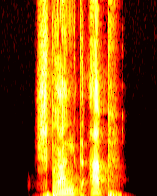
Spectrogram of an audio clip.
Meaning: second-person plural preterite of abspringen
- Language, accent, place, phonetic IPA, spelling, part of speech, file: German, Germany, Berlin, [ˌʃpʁaŋt ˈap], sprangt ab, verb, De-sprangt ab.ogg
